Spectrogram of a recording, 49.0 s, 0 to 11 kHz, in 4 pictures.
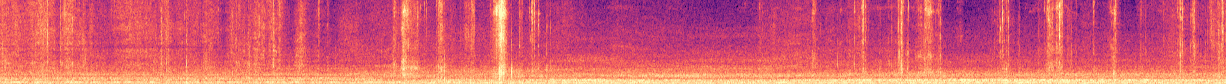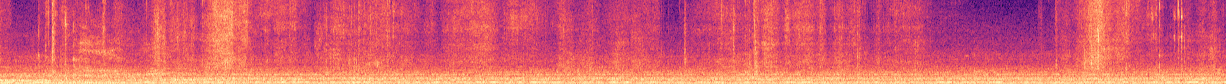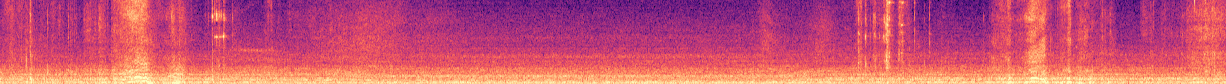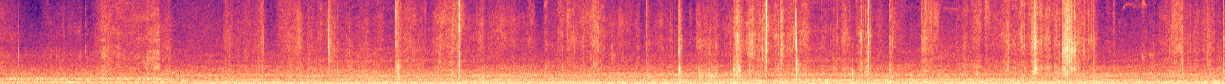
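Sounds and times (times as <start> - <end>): fabric bag rustling: 0.0 - 5.5, 7.6 - 21.7, 22.7 - 26.8, 34.4 - 49.0
steady low hum: 0.0 - 49.0
zipper: 22.9 - 26.8, 34.4 - 35.7.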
